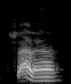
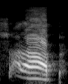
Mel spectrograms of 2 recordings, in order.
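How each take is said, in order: First: Laughing shut up. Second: Sudden loud cutoff. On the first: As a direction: Shut up said through a laugh, louder. Laughs at her own line. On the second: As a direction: shut up barked much louder, higher. Cuts herself off mid-quote. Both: Real, not acted.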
